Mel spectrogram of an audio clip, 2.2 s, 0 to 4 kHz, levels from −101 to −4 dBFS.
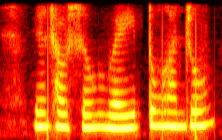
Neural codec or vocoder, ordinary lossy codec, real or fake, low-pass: codec, 24 kHz, 0.9 kbps, WavTokenizer, medium speech release version 1; AAC, 24 kbps; fake; 3.6 kHz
